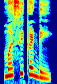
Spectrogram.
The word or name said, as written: ಮಸಿಕಡ್ಡಿ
